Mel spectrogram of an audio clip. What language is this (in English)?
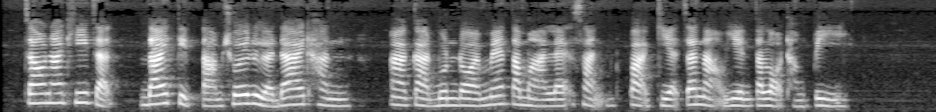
Thai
